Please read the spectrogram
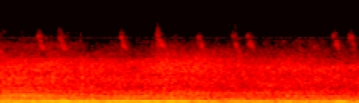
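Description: Birds chirping: short, faint, falling chirps every half second to a second, over a steady low hum.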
